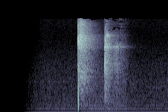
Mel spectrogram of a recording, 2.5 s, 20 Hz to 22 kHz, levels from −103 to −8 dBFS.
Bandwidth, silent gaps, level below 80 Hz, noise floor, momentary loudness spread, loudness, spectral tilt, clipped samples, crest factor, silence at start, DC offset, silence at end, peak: 11.5 kHz; none; -88 dBFS; -72 dBFS; 11 LU; -26 LUFS; 3 dB/octave; under 0.1%; 32 dB; 1.15 s; under 0.1%; 0.65 s; -2 dBFS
